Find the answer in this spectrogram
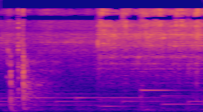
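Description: A chef's knife cuts through an onion and knocks sharply on a wooden cutting board just after the start. From about a second in, chicken legs sizzle as they fry in oil in a pan. Background music plays throughout.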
